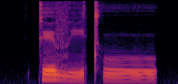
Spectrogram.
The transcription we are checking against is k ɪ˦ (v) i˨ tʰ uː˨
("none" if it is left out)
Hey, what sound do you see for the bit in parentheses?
v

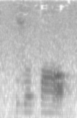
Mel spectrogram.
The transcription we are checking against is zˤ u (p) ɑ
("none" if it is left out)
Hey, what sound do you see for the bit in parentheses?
p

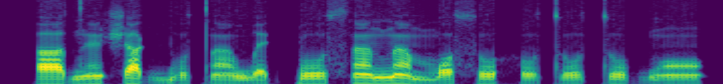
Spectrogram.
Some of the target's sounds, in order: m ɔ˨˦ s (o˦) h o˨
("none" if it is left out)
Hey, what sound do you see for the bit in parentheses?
o˧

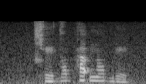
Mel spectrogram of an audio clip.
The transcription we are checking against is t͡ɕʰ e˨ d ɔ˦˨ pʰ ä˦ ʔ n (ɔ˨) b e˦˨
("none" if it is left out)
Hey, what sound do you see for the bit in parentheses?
ɔ˦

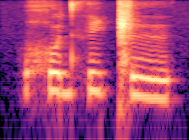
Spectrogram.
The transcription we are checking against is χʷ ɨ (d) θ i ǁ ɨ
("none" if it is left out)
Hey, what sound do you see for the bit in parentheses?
d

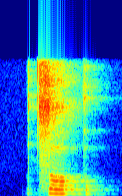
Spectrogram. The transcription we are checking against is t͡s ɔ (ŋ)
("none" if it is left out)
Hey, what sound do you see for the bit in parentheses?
k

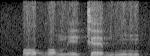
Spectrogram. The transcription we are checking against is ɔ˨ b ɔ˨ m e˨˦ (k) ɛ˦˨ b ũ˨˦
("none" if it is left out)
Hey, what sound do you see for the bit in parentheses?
k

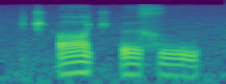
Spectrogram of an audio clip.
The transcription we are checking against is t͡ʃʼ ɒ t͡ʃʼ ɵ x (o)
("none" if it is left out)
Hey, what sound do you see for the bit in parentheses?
u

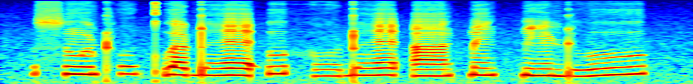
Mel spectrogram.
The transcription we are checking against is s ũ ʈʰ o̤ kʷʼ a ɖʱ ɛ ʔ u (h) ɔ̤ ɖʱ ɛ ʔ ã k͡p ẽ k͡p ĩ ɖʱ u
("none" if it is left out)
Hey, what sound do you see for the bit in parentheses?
h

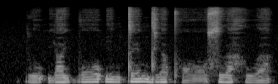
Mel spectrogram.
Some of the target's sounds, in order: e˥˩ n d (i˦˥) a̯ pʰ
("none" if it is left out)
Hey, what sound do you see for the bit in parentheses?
i˦˥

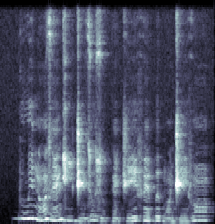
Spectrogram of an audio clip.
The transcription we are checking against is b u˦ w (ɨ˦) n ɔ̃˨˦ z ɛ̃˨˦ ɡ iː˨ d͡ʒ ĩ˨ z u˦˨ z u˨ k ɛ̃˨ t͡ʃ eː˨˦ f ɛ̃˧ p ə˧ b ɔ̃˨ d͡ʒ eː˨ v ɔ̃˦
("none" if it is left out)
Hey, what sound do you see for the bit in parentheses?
ɨ˦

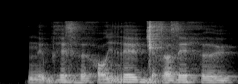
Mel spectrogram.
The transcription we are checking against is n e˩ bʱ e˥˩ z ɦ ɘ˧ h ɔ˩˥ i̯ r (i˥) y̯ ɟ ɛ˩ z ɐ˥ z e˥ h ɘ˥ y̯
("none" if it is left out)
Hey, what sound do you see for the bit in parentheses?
e˥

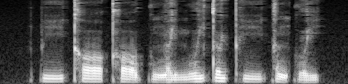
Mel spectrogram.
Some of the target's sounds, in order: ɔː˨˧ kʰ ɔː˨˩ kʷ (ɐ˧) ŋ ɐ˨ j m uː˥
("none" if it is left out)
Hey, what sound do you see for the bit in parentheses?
ɐ˨˩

